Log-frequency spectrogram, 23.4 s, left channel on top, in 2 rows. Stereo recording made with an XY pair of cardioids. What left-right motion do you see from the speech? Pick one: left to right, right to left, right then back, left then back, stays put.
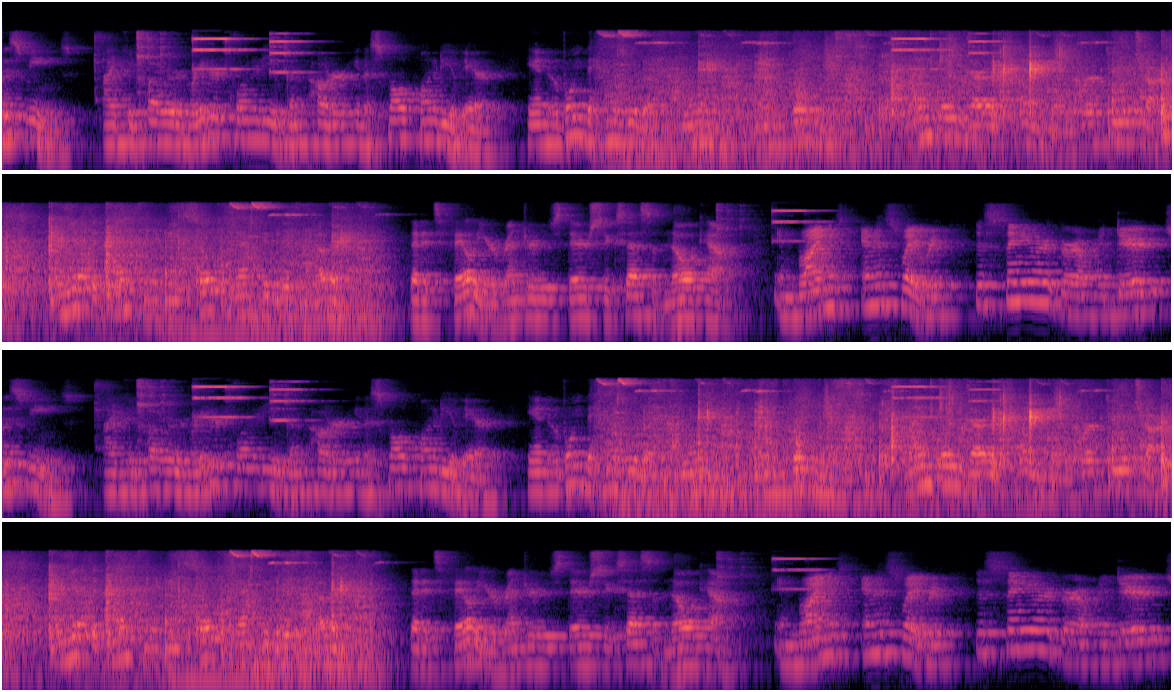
right then back.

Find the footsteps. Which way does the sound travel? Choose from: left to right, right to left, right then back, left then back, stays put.
left then back.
